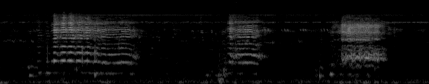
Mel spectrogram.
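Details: Domestic goats from a large kept herd, one giving three wavering, nasal bleats with rich harmonics: the first long and quavering, then a short one, then a third medium-length bleat, with faint background hiss between.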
